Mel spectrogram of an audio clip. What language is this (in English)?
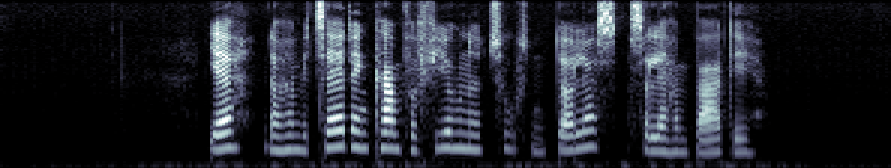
Danish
